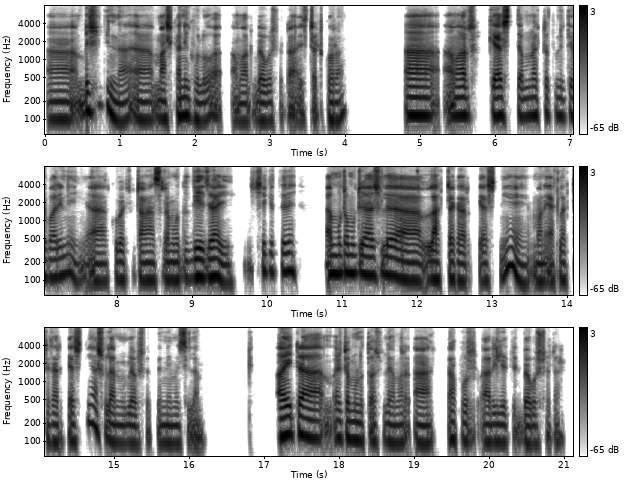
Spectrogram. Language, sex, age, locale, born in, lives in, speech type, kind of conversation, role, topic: Bengali, male, 20-24, bn-BD, Bangladesh, Bangladesh, conversation, advice, user, আপনি কীভাবে ধৈর্য ধরে ধারাবাহিকভাবে নিয়মিত অভ্যাস গড়ে তুলতে পারেন?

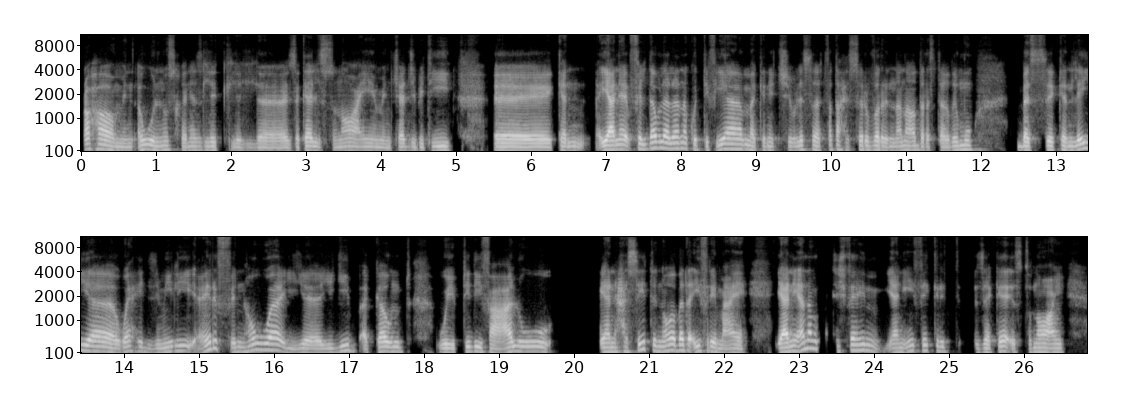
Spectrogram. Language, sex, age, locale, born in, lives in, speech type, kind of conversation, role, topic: Arabic, male, 20-24, ar-EG, Saudi Arabia, Egypt, conversation, podcast, guest, إيه رأيك في الذكاء الاصطناعي وتأثيره على حياتنا اليومية؟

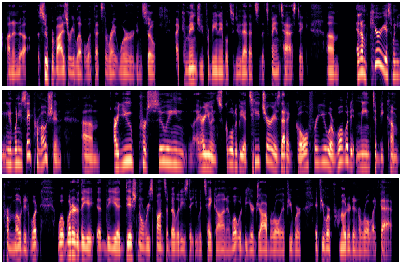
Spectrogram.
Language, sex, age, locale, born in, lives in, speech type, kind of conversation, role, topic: English, male, 45-49, en-US, United States, United States, conversation, advice, advisor, How can I cope with disappointment and improve my chances after missing a promotion?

